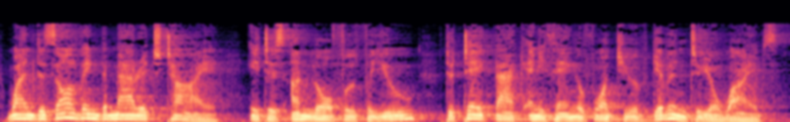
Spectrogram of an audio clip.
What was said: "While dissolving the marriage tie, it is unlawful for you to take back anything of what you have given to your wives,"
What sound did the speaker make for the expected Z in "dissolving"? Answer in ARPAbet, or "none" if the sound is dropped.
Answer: Z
